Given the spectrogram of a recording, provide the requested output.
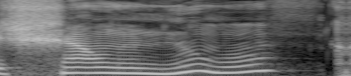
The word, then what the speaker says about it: Chalamet: We have, it looks like Timothy Chalamet. Call Me by Your Name. That's the way he likes it pronounced.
